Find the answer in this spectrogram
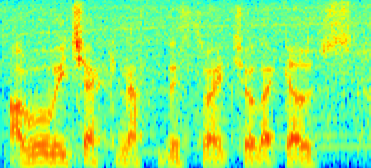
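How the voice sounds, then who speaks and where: A man's voice: mid-range voice, fast, darkish tone, soft background music. A man commentating over his own racing gameplay, chatty and rambling with fillers. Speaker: gaming channel host.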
